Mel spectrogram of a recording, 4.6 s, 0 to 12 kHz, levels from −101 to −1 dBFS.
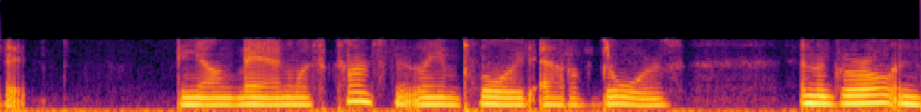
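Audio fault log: throughout, GSM full-rate codec: the speech has a plainly audible buzzy, gravelly roughness and nothing above 4 kHz, which fits the 13 kbps full-rate mode. The codec rebuilds each sound from a vocal-tract model fed by a sparse, evenly spaced pulse train, so fine detail is replaced by grainy buzz. Plain telephone band-limiting would only sound muffled and smooth, and a band-limited signal by itself would not gain this rough texture.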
